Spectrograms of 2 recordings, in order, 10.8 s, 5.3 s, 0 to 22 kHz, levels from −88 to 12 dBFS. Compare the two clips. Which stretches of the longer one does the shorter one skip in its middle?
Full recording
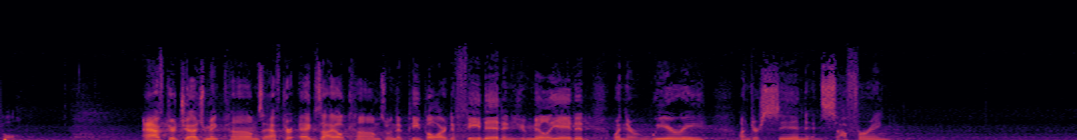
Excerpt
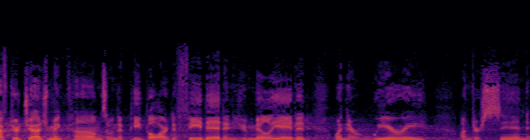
0:02.6-0:03.8

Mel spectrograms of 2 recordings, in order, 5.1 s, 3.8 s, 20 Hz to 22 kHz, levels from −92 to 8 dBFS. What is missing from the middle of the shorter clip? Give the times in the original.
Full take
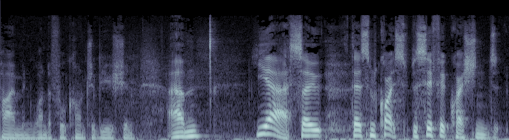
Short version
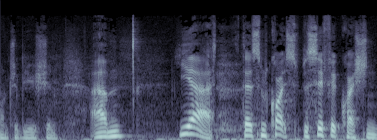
0:02.9-0:03.2

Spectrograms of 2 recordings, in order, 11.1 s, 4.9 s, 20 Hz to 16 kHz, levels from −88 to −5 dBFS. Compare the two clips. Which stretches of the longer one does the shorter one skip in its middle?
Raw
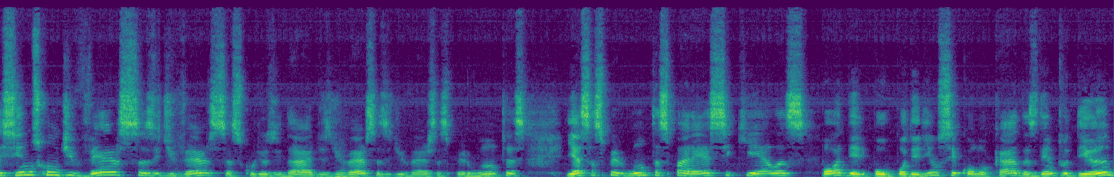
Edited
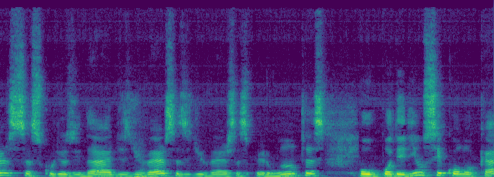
0:05.6-0:08.7

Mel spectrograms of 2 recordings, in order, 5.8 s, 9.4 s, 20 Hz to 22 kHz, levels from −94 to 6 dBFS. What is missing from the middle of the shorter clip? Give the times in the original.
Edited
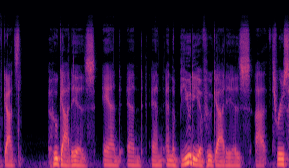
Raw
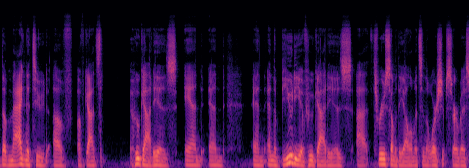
0:04.6-0:05.0

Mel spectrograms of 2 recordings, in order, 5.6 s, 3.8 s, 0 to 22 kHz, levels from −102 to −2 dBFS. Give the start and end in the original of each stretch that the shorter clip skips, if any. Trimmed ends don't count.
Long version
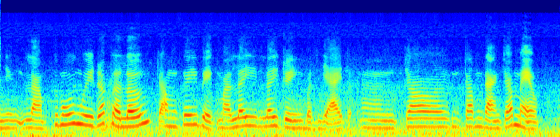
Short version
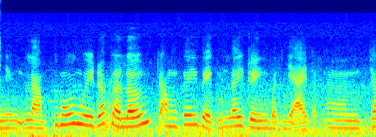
0:02.2-0:02.6

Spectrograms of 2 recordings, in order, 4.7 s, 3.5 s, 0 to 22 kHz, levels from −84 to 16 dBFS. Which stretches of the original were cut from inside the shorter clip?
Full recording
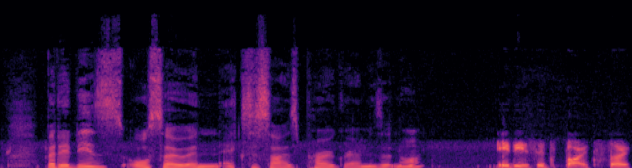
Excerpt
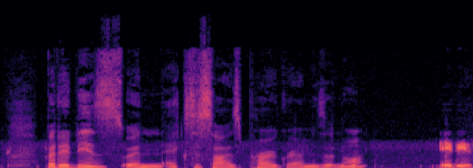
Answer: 0:00.9-0:01.4

